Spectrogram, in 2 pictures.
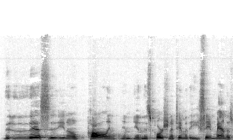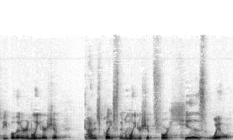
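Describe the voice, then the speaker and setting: Animated high-voiced preacher in a reverberant hall. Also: male voice, gravelly. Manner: conversational and animated, with rhetorical questions. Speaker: pastor. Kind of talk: sermon. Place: church sanctuary.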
